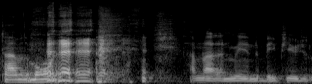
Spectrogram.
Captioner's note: laughs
